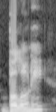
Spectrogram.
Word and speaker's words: baloney: The first word is baloney, and the second word is baloney. The first vowel is the short sound, like cup and up, below.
